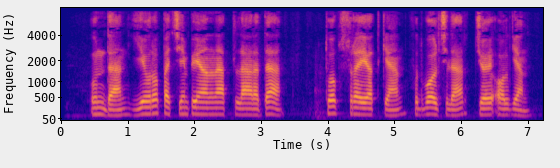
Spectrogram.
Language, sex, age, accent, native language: Uzbek, male, 25-34, Surxondaryo, Uzbek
